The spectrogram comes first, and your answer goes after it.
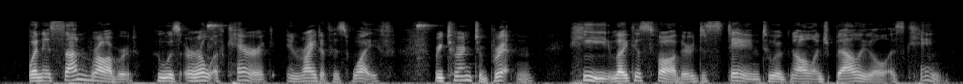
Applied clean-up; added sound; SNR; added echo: none; Tambourine; 18 dB; none.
